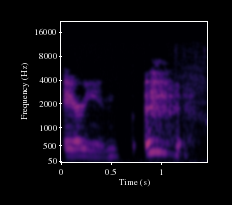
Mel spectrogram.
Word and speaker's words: Ahrens: that's all right Dennis it's Aryan oh so the E is pronounced it's very sweet of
